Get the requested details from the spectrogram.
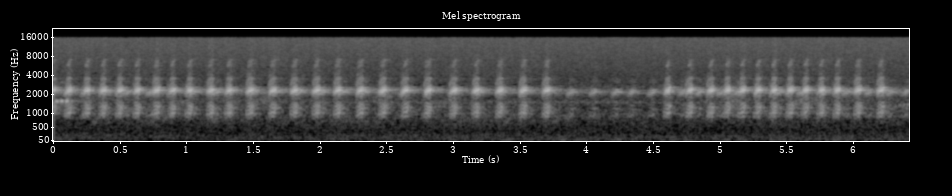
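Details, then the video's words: Tree frogs calling by night at a pond in north-east Italy in April, a rapid regular train of harsh croaking pulses that briefly falters near the fourth second before resuming, with a faint mole cricket trill early on. "relaxing singing tree frogs in pond and trilling mole crickets by night"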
